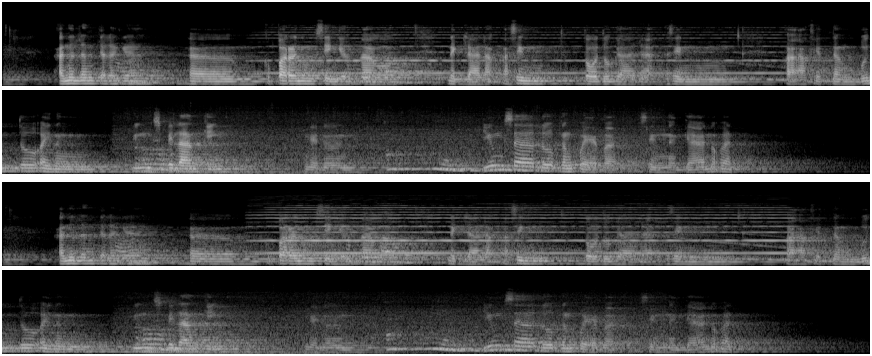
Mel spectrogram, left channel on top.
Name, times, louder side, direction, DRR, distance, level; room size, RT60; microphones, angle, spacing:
voice 1, 0.5-1.5 1.9-3.9 4.2-5.4 5.8-9.6 10.0-11.0 11.7-12.3 13.5-16.0, left 3 dB, 35° left, 8 dB, 0.7 m, -26 dB
Bowed string instrument, 2.4-8.0, right 6 dB, 75° right, 0.8 m, -30 dB
voice 2, 3.4-4.1 10.0-10.5 12.5-13.4, right 1 dB, ahead, -8 dB, 2.6 m, -29 dB
sound 1, 5.1-12.1, right 2 dB, 30° right, 0.6 m, -42 dB
Stream, 9.8-15.3, left 2 dB, 90° left, 2.4 m, -42 dB
20.5 x 10.5 x 3.2 m, 2.6 s
head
